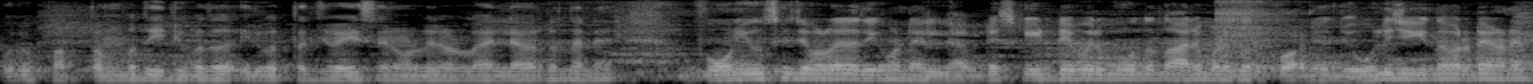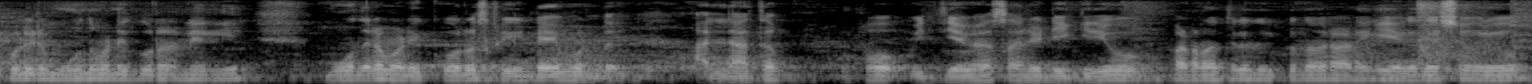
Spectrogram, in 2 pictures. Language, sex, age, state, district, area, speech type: Malayalam, male, 18-30, Kerala, Idukki, rural, spontaneous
